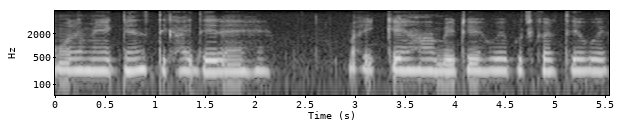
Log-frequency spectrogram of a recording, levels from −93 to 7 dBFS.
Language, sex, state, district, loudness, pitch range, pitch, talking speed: Hindi, female, Chhattisgarh, Bastar, -16 LUFS, 220-225 Hz, 225 Hz, 185 wpm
